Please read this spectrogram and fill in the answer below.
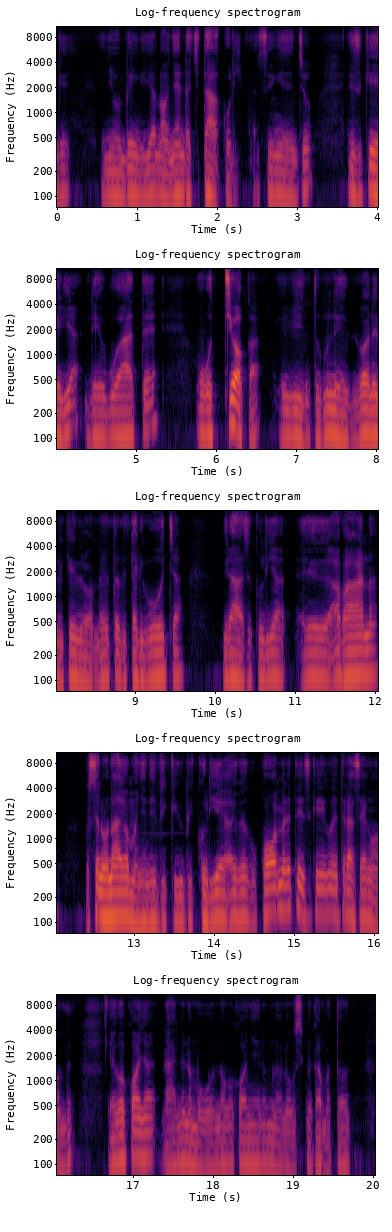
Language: Gusii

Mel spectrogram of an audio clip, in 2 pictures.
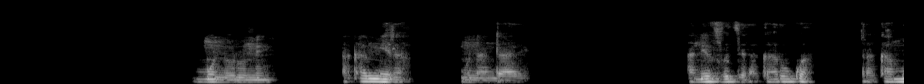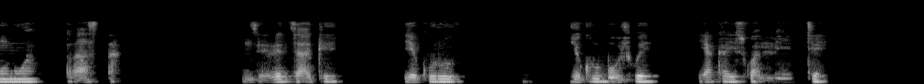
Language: Shona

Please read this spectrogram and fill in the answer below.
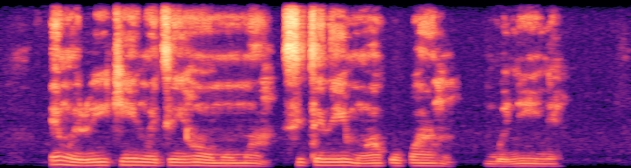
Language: Igbo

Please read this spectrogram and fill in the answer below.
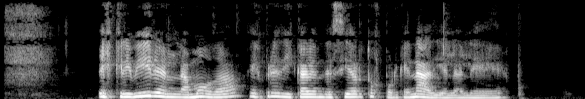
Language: Spanish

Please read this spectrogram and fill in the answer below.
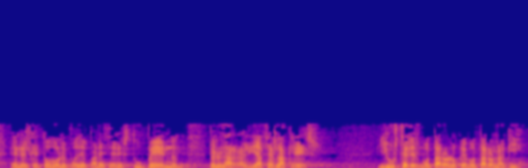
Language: Spanish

